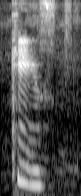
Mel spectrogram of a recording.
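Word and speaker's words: Caius: they first come here keys short for gone villain keys it's situated right next to the senate house and often features in tourist photos and no one pronounces it right until they hear it for the first time natsuki this is a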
